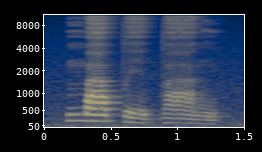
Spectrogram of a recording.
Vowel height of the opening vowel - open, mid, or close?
open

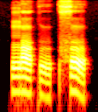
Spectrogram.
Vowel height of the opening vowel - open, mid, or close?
mid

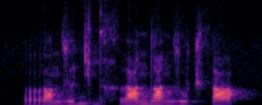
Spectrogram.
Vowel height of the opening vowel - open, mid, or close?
open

